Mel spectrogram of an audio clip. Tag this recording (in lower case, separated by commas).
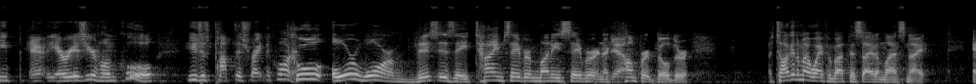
speech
